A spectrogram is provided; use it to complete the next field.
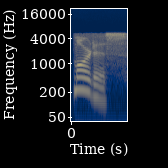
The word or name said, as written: mortice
